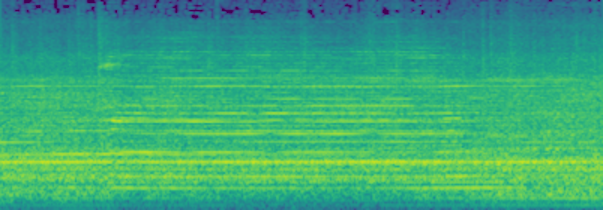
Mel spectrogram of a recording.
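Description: A model train horn sounds.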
